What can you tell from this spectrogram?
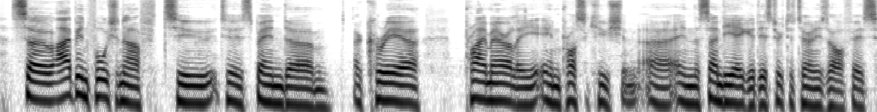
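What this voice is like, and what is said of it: English accent. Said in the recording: “It sounds like you have a Boston accent. Maybe in my ear. ... it's the old England accent, not the new England accent”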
